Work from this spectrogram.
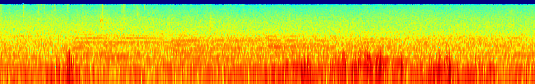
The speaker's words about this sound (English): In fact, I can hear some of the church chimes over there going on in, uh, in the town.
